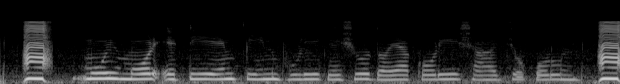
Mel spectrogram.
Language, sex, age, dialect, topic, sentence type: Bengali, female, 25-30, Rajbangshi, banking, statement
